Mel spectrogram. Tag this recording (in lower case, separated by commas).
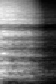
percussion, musical instrument, cymbal, hi-hat, music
